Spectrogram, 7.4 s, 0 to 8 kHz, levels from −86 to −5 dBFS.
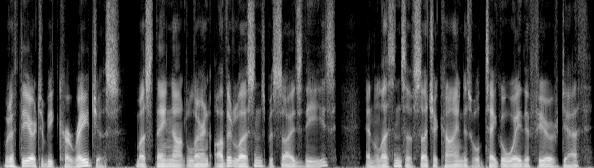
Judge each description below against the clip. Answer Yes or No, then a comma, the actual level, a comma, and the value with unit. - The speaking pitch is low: Yes, very low, 95 Hz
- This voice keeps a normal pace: No, fast, 235 wpm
